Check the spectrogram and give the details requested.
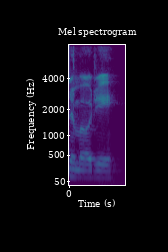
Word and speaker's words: emoji: clearly real quick uh in English it is Emoji where that second syllable is emphasized but in Toki pona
